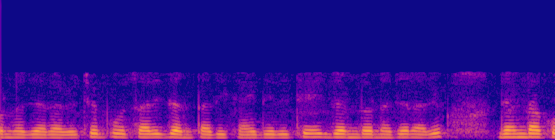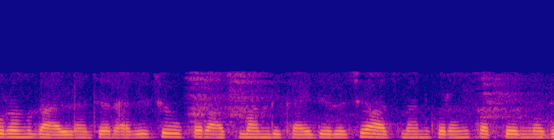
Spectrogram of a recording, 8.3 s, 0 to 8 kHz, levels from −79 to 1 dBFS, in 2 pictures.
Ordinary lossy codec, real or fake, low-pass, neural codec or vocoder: AAC, 16 kbps; real; 7.2 kHz; none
